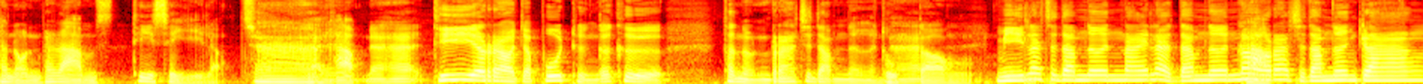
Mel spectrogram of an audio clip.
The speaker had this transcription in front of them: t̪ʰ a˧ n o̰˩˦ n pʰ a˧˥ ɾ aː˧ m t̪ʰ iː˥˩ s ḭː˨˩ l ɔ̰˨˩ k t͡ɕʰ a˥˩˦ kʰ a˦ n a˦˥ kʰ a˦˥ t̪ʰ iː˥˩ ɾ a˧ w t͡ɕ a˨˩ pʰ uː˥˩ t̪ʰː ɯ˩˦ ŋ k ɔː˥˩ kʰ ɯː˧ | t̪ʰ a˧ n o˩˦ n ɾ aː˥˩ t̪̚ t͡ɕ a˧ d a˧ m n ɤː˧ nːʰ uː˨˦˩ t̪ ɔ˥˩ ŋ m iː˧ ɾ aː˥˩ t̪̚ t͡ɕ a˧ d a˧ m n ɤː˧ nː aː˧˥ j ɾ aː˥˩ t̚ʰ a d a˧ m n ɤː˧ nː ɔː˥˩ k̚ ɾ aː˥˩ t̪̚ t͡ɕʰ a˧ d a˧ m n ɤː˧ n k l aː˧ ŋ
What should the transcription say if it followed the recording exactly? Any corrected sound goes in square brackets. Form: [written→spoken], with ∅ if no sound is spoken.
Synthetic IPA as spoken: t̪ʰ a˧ n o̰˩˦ n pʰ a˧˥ ɾ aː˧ m t̪ʰ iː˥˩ s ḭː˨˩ l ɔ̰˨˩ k t͡ɕʰ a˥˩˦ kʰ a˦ n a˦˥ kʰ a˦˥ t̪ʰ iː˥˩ ɾ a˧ w t͡ɕ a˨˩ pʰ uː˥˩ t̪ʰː ɯ˩˦ ŋ k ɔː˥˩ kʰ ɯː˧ | t̪ʰ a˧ n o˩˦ n ɾ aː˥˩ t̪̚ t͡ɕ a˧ d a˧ m n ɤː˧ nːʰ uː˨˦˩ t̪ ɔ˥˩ ŋ m iː˧ ɾ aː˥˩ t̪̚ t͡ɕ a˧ d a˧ m n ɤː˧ nː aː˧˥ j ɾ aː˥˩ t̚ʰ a d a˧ m n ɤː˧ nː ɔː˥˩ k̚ ɾ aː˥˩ t̪̚ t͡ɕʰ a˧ d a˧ m n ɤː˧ n k l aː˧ ŋ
